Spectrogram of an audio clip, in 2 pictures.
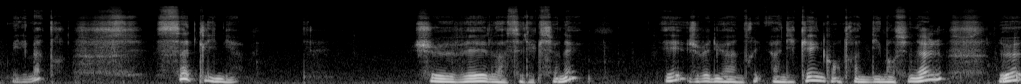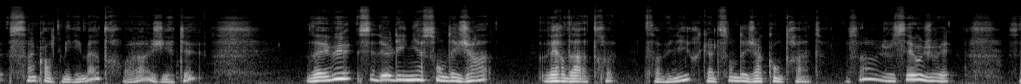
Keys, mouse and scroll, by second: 2.5 click, 4.5 click, 6.0 click, 9.1 click, 10.5 KP_5, 10.8 KP_0, 11.0 Return.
